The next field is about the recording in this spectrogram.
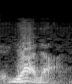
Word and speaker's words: yahdaw: And it comes from yada, Y-A-H-D-A-W, yada.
